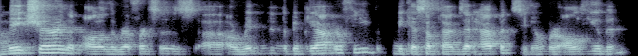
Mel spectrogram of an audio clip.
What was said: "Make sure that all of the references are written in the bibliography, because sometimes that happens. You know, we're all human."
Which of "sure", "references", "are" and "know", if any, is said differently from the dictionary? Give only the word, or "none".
none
